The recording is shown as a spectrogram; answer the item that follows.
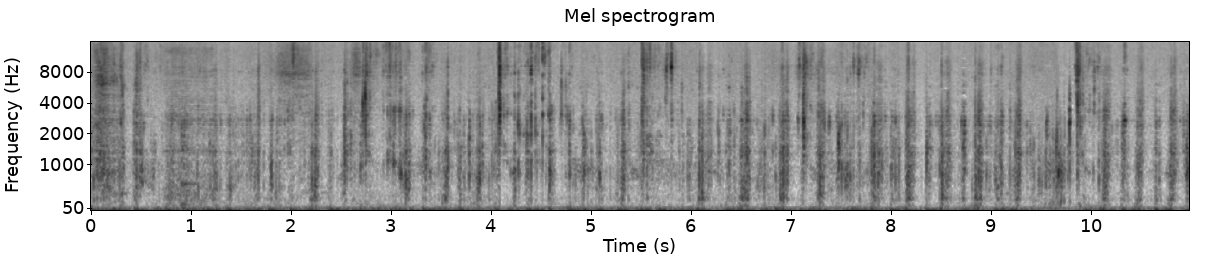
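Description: Wet chewing and mouth smacking of raw shrimp in chili oil, heard as a dense, irregular stream of small clicks and squelches.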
